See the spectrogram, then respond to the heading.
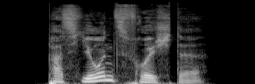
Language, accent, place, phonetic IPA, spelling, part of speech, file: German, Germany, Berlin, [paˈsi̯oːnsˌfʁʏçtə], Passionsfrüchte, noun, De-Passionsfrüchte.ogg
- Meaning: nominative/accusative/genitive plural of Passionsfrucht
